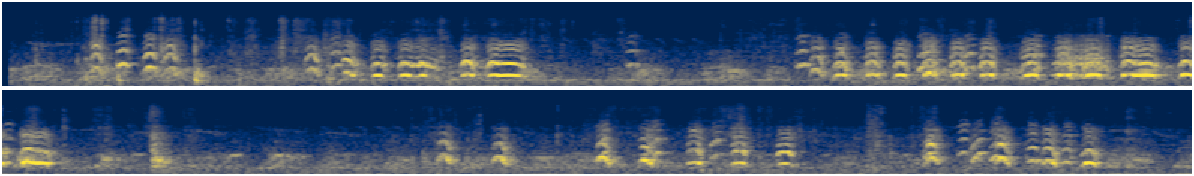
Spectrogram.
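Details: A baby meerkat about one month old at Zoorasia zoo gives rapid, high chirping squeaks in bursts with brief pauses.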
